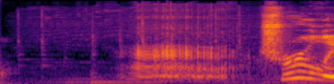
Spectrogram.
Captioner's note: camel noise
